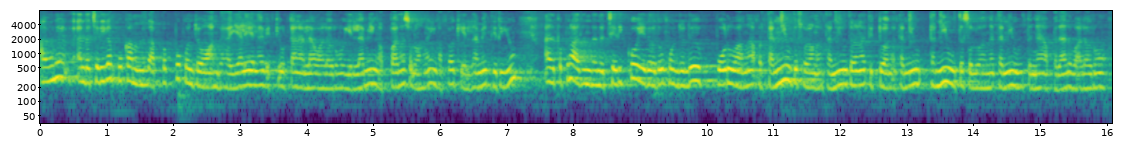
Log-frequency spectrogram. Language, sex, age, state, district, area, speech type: Tamil, female, 18-30, Tamil Nadu, Thanjavur, urban, spontaneous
